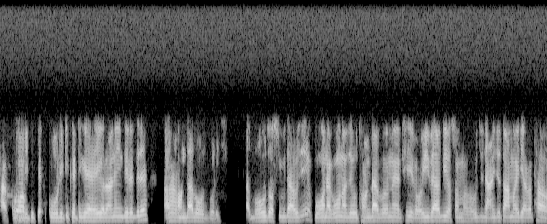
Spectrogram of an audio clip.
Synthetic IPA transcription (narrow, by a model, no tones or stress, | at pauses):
akoiʈikekoɖiʈikeʈikɾɛɦejɡɔlanid̪ʱiɾed̪iɾɛ | a̰t̪ʰɔɳɖabɔɦut̪̚pɔɽit͡ʃʰi̥ | a̰bɔɦut̪ɔsubid̪ʱaɦɦut͡ʃʰikuɔnakɔɔnazewt̪ʰɔɳɖabɔnɛtʰiɾɔɦibabiɔsɔmbʱɔbʱɦɔut͡ʃʰid͡ʒaɽ̃isʰɔt̪ɔamɔeɾijakɔt̪ʰaɔ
